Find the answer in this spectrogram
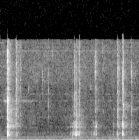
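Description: Biting into and chewing fairy bread, buttered white bread covered in sugar sprinkles: a sharp crunchy click at the first bite, another about a second later, then a few smaller crunches.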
